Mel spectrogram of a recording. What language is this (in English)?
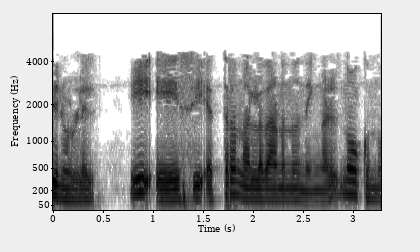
Malayalam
